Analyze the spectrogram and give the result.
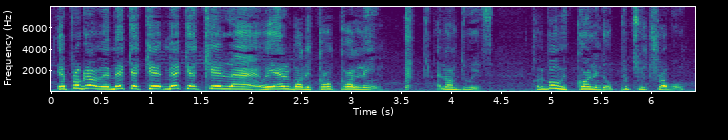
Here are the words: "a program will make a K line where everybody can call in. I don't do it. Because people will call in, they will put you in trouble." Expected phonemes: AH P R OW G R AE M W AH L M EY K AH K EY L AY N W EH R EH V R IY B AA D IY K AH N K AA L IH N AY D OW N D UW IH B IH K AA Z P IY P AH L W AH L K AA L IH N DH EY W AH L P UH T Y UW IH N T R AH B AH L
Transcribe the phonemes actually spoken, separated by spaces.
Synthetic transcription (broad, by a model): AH P R OW G R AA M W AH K M EY K AH K EY L AY N W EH EH V R IY B AA D IY K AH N K AA L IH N AY D OW N D UW IH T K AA P IY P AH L W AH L K AA L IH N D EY W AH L P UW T Y UW IH N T R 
